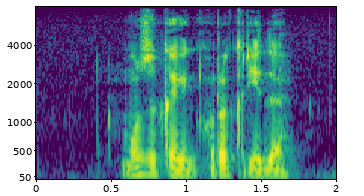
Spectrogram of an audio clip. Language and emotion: Russian, neutral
